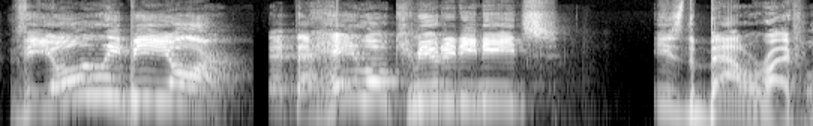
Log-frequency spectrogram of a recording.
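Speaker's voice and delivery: heavily sarcastic, very high-pitched mock-sincere tone. Responding to a comment that halo needs a battle royale: heavily sarcastic. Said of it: "I'm being heavily sarcastic".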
